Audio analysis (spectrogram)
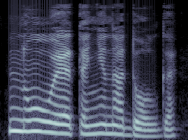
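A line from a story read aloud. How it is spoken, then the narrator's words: Gloomy prediction. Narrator (Russian): мрачно предрекла миссис Бёрд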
